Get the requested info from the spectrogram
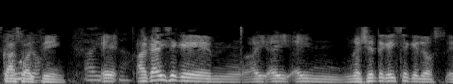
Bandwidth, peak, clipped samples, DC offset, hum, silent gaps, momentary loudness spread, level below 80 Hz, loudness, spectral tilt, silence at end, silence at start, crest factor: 6 kHz; -8 dBFS; under 0.1%; under 0.1%; none; none; 9 LU; -50 dBFS; -22 LUFS; -7.5 dB/octave; 0 s; 0 s; 14 dB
